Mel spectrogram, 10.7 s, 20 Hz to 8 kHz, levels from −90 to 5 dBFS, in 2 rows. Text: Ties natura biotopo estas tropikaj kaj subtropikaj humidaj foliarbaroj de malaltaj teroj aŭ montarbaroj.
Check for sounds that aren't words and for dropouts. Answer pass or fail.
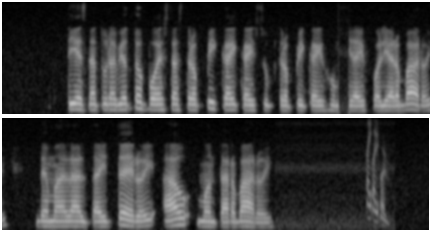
fail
